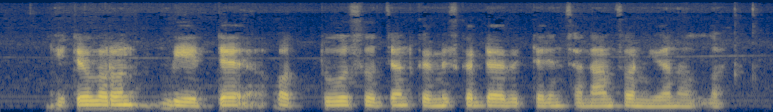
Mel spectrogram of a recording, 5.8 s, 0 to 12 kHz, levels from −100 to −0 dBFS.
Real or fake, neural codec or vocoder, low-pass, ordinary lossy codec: real; none; 10.8 kHz; MP3, 96 kbps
